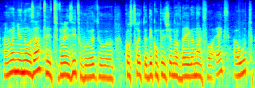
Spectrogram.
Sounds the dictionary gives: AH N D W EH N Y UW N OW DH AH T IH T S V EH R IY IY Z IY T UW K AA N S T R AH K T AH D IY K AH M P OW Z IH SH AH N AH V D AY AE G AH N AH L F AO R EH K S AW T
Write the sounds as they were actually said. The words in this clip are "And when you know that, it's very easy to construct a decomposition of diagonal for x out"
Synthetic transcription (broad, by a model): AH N W EH N Y UW N OW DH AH T IH T S V EH R IY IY Z IY T UW K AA S T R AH K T AH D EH K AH P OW Z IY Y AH N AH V D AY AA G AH N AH L F AO R EH K S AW T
